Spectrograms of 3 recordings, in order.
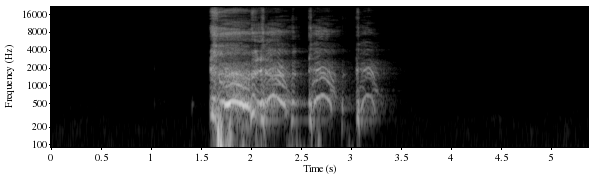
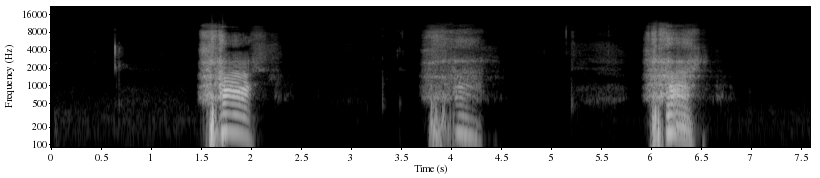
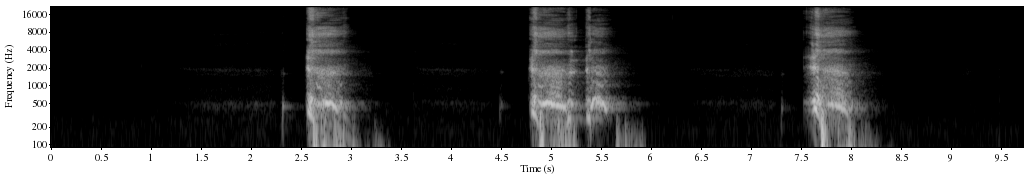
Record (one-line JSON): {"cough_length": "5.4 s", "cough_amplitude": 32768, "cough_signal_mean_std_ratio": 0.35, "exhalation_length": "7.6 s", "exhalation_amplitude": 32767, "exhalation_signal_mean_std_ratio": 0.31, "three_cough_length": "9.7 s", "three_cough_amplitude": 32768, "three_cough_signal_mean_std_ratio": 0.33, "survey_phase": "alpha (2021-03-01 to 2021-08-12)", "age": "18-44", "gender": "Male", "wearing_mask": "No", "symptom_cough_any": true, "symptom_change_to_sense_of_smell_or_taste": true, "symptom_loss_of_taste": true, "symptom_onset": "5 days", "smoker_status": "Never smoked", "respiratory_condition_asthma": false, "respiratory_condition_other": false, "recruitment_source": "Test and Trace", "submission_delay": "2 days", "covid_test_result": "Positive", "covid_test_method": "RT-qPCR"}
